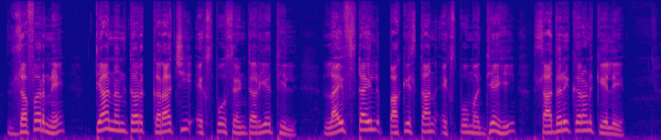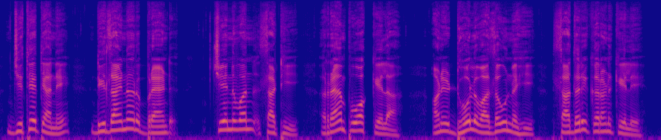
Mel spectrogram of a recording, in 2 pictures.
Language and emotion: Marathi, neutral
